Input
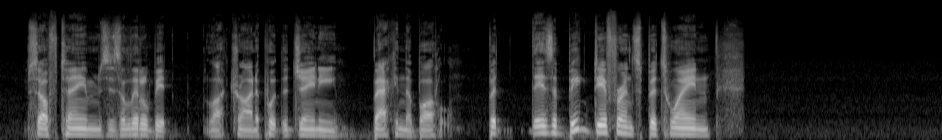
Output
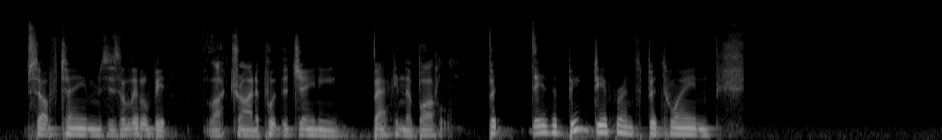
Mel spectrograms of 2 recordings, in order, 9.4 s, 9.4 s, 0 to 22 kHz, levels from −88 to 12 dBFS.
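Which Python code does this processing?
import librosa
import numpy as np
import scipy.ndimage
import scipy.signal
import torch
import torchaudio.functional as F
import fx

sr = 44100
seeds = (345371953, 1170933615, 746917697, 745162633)

y = fx.tone_stack(x, sr, knobs='6-0-2')
y = fx.hum_notches(y, sr, base_hz=60, count=4)
y = fx.env_lowpass_down(y, sr, base_hz=510.0, full_db=-37.0)
y = y * 10.0 ** (6.0 / 20.0)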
